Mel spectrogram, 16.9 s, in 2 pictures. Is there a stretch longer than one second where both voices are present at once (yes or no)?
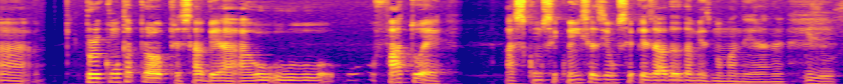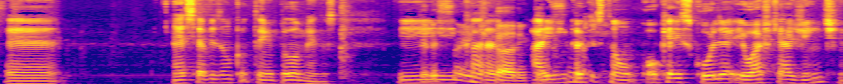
yes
